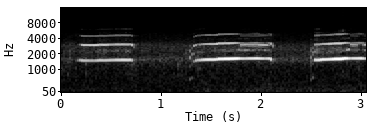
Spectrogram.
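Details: A bald eagle at the Fort St. Vrain nest gives three drawn-out, thin, steady whistled notes about a second apart, each slightly rising at the start, over faint background hiss.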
